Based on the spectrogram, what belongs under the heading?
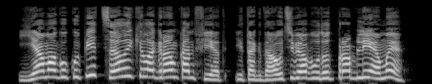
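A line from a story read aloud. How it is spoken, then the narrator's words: Shouting. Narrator (Russian): прокричал Мартин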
